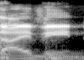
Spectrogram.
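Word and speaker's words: Iovine: his name is it I I IV it's iven I I only know that because uh I've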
